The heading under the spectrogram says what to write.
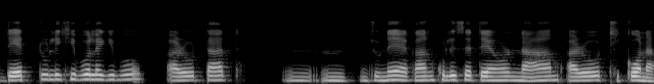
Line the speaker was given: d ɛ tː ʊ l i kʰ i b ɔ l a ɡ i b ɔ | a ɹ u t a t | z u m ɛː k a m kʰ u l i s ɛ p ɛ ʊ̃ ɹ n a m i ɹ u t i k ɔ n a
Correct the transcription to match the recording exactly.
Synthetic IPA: d ɛ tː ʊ l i kʰ i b ɔ l a ɡ i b ɔ | a ɹ u t a t | z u n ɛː k a n kʰ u l i s ɛ t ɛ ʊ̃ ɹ n a m a ɹ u tʰ i k ɔ n a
